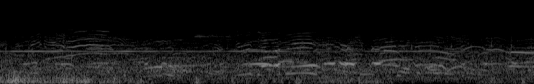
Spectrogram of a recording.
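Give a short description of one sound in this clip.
A crowd of spectators shouts and cheers outdoors at a distance.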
